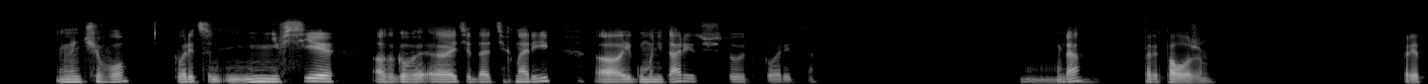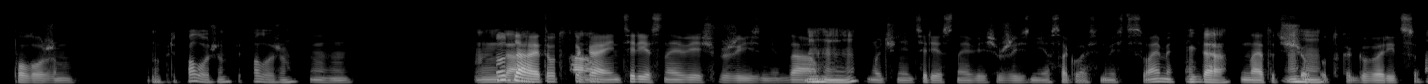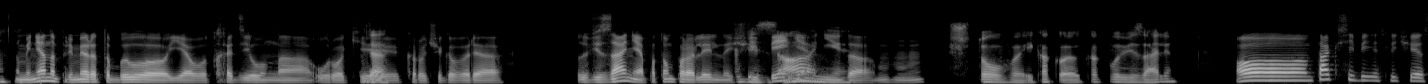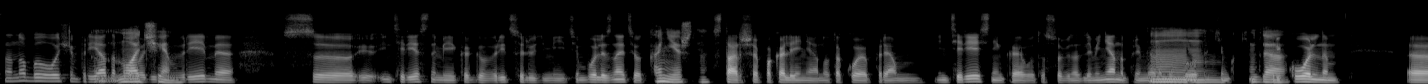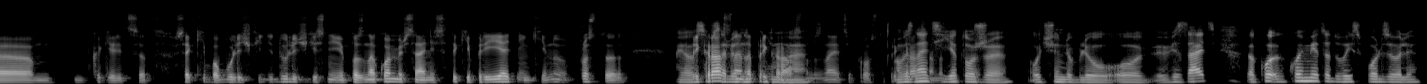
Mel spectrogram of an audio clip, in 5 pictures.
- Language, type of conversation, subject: Russian, unstructured, Как хобби помогает заводить новых друзей?
- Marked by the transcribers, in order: tapping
